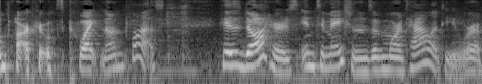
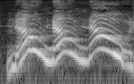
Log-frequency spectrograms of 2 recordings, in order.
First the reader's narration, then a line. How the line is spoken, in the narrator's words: shrieked Daisy, infuriated that Arioch, just because he was going to have a funeral, should be presumed dead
